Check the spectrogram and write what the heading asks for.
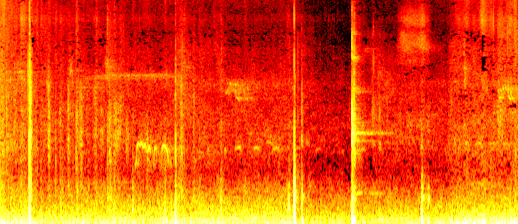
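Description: A football struck hard by a football boot in a single sharp kick about half a second in, followed by several fainter knocks. A steady low rumble of wind on the microphone runs underneath.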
